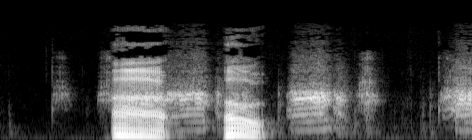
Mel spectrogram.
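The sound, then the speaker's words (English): Ducks quack in a quick, irregular run of harsh, nasal calls, about five bursts close together, fairly loud, with a couple of softer calls between the stronger ones. “This may sound like a joke, but a troop of special Chinese ducks is waiting to be deployed to Pakistan to fight locusts.”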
